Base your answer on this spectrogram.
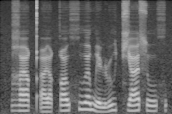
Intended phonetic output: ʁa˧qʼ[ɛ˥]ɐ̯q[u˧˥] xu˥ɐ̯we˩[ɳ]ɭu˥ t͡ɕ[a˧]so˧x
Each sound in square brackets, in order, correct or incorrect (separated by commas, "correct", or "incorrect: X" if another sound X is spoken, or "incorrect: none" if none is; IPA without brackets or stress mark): incorrect: ɛ˩, incorrect: o˧˥, correct, incorrect: a˧˥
